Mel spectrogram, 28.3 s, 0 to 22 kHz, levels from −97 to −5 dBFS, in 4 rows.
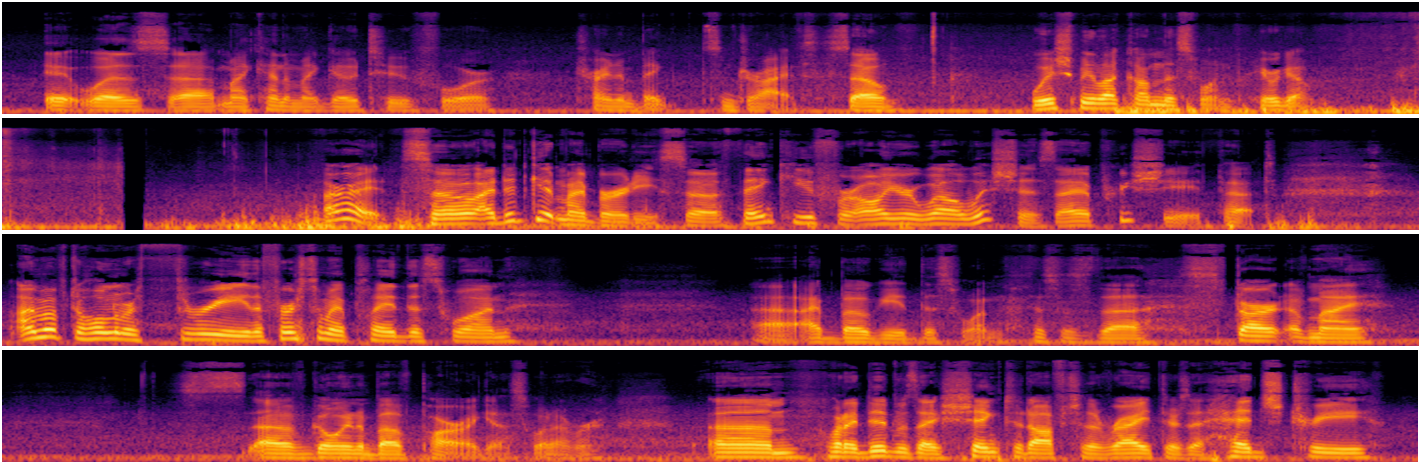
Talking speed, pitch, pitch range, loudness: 190 wpm, 110 Hz, 95-130 Hz, -20 LUFS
